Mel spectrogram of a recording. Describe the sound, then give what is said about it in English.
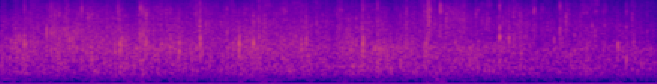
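Audience applause welcoming two people called up to help with a sermon: a steady wash of many hands clapping, dense and crackling with no clear individual beats, holding at an even level throughout with no voices on top. “Yeah, you can clap for him.”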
